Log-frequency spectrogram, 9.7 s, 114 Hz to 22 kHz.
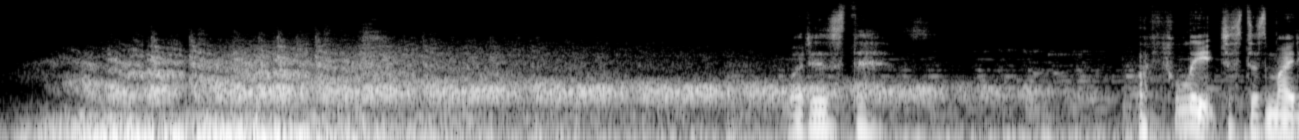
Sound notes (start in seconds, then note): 0.0 spaceships woosh in; 7.4 heroic music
